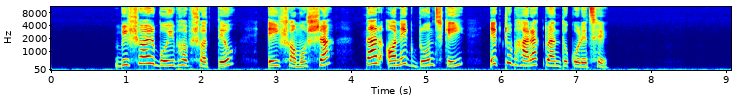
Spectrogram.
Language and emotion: Bengali, neutral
